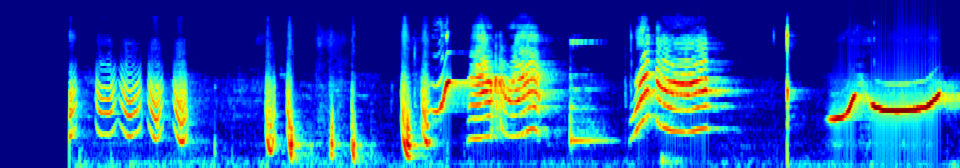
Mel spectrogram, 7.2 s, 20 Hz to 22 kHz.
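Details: [1, 'likely', 'talking', 'Pet parrot talking, producing a series of short nasal, wavering syllables, then a run of sharp clicks, then longer bending squawk-like words, ending in a clear rising-and-falling whistled note.']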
